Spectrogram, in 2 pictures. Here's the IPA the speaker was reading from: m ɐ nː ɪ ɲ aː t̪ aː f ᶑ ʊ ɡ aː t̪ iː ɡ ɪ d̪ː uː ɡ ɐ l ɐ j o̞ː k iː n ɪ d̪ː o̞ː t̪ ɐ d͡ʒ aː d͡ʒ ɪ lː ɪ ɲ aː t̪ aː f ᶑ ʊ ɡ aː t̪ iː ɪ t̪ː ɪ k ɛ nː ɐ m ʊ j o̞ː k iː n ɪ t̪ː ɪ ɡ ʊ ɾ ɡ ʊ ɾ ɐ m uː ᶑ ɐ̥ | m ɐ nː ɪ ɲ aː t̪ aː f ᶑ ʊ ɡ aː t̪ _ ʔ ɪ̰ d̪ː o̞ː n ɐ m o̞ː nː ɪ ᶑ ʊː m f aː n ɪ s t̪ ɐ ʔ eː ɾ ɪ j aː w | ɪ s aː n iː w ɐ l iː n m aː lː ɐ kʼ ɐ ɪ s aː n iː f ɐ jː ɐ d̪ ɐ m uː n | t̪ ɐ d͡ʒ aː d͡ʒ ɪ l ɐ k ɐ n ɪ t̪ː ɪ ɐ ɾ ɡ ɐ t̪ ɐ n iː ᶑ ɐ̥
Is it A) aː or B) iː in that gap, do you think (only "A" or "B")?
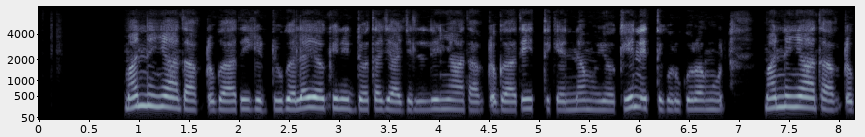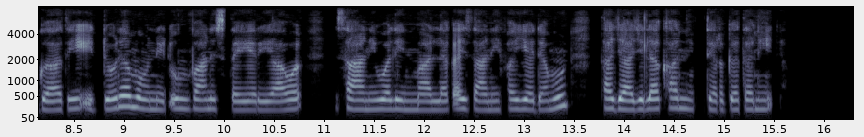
B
